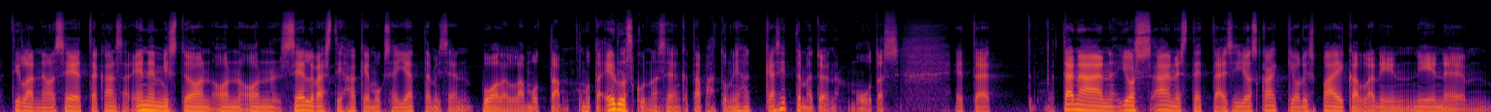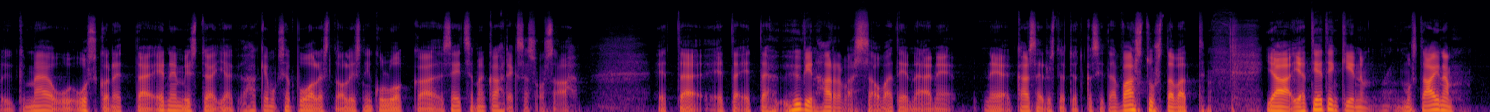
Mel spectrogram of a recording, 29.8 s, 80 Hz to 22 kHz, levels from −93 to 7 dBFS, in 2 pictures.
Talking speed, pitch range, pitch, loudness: 125 wpm, 105-125 Hz, 115 Hz, -29 LUFS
